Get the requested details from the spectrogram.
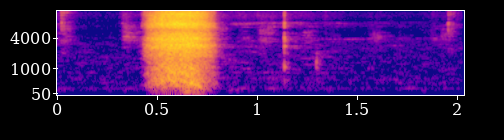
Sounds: Sniff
